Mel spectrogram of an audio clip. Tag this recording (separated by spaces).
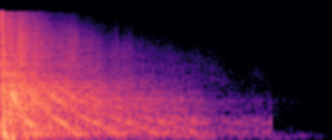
Blaster gun laser star-wars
